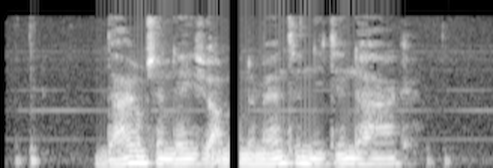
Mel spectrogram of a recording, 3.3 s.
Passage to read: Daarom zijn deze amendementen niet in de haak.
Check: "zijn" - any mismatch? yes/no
no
